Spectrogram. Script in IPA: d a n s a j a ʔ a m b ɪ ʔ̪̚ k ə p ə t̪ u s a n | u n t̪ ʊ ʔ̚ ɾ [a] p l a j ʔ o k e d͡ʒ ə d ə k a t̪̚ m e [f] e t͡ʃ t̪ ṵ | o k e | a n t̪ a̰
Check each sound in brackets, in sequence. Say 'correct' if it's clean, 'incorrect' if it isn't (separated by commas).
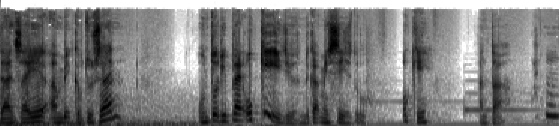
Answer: incorrect, incorrect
